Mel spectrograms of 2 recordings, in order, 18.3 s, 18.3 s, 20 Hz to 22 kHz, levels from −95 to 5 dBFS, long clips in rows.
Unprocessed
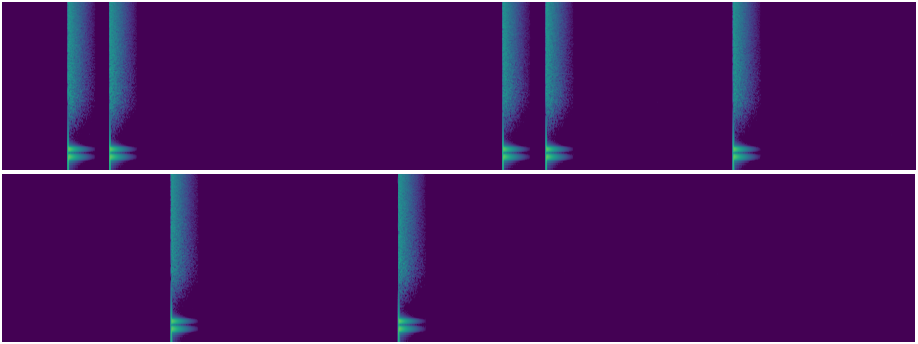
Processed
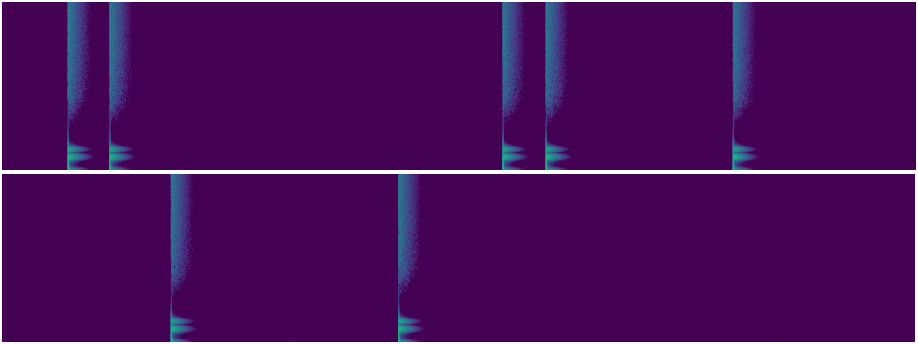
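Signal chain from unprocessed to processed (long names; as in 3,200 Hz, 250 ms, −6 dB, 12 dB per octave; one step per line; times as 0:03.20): guitar amp tone stack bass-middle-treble 10-0-1
level +8.5 dB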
